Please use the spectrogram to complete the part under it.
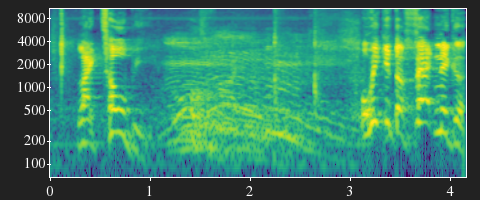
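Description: A crowd cheers and shouts briefly.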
